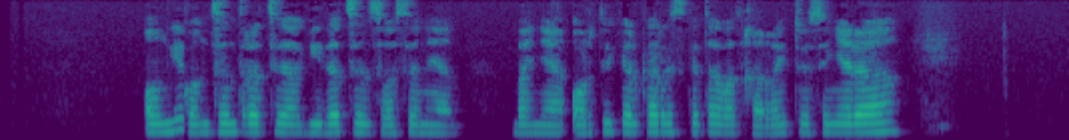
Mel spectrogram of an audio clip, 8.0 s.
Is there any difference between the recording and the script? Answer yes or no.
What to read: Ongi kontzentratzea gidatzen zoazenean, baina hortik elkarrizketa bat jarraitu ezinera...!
no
